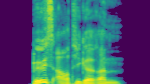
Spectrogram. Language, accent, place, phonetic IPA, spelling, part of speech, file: German, Germany, Berlin, [ˈbøːsˌʔaːɐ̯tɪɡəʁəm], bösartigerem, adjective, De-bösartigerem.ogg
- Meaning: strong dative masculine/neuter singular comparative degree of bösartig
